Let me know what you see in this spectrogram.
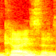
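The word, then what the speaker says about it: Caesar: августа були названі кейсаріями згідно правил древньоримської фонетики Саме так вимовлялося ім'я тодішнього та майбутніх всіх правителів Римської імперії Кайзер звідти і відомий вислів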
